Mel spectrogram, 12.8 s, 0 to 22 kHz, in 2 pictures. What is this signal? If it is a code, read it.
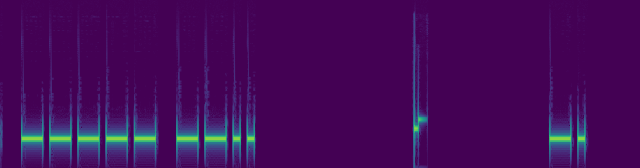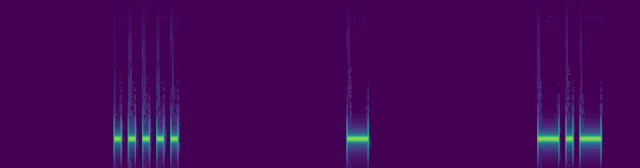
Morse code, heard as a keyed tone, about 17 wpm, spaced as for 6 wpm, 700 Hz. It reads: 0Z N5TK
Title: USA Call Signs - 4 Characters - 8x Character Spacing - 17wpm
